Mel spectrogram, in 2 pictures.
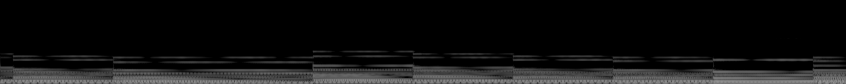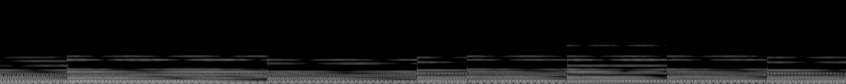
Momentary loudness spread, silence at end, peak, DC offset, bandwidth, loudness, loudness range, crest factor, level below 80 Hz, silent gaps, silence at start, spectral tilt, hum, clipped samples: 4 LU; 0 s; -22 dBFS; under 0.1%; 4.2 kHz; -37 LUFS; 3 LU; 12 dB; -42 dBFS; none; 0 s; -11 dB/octave; none; under 0.1%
